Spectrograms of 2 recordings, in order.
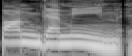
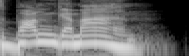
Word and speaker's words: Bon Gamin: Also, another takeaway I took from this was, for the first time ever, and I never even realized it, Cyril Gane's nickname is not Bon Gamin, it's Bon Gaman, which Cyril Bon Gaman Gane, it rhymes.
